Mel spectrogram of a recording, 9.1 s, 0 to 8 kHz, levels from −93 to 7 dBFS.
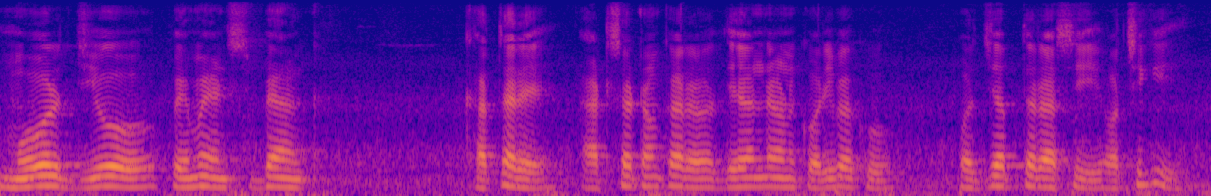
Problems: none marked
